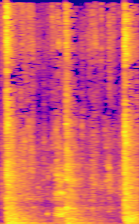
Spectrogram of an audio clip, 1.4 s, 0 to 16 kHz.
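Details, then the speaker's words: Electrolux Essential Care 11 kg washing machine, nearly new: two dull heavy thuds about a second apart as something strikes the side panel; a loose internal hose knocking against the cabinet. "parece que tem alguma coisa batendo aqui na lateral tá sinceramente eu não sei o que que é vou desmontar agora para vocês poderem ver junto comigo só um minutinho"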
